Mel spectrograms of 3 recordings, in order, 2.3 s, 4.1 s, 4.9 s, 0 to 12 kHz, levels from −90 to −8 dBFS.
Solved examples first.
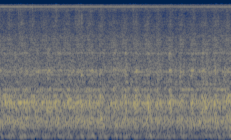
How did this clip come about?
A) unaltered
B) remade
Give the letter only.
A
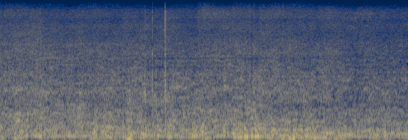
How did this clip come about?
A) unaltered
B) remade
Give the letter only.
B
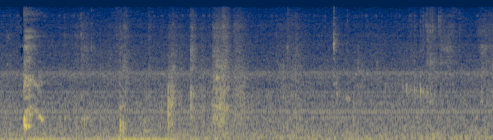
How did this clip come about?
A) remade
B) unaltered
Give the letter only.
B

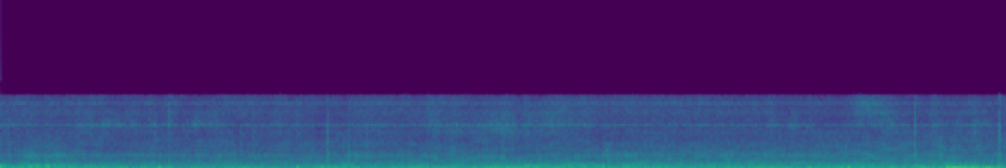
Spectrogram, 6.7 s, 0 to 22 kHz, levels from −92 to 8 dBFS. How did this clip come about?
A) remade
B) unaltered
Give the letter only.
A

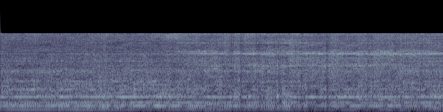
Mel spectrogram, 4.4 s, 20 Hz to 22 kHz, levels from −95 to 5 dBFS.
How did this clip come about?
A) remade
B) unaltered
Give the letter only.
A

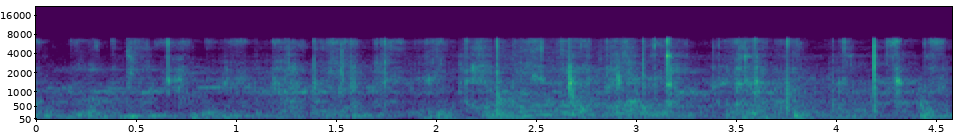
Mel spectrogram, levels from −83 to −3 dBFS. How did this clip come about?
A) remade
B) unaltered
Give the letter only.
A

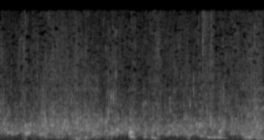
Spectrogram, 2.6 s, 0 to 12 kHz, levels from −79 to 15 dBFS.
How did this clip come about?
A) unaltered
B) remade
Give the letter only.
A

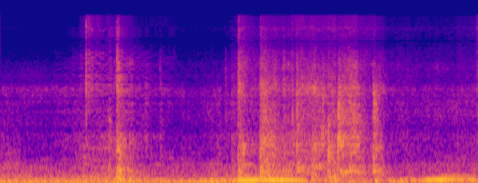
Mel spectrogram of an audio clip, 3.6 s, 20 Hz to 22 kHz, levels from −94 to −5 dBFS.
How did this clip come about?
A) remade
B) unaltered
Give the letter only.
A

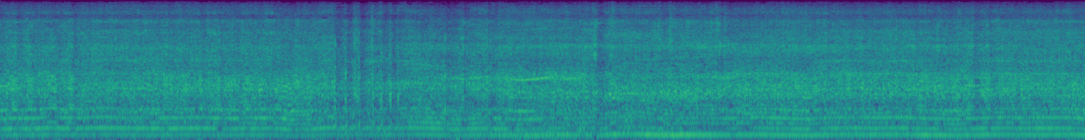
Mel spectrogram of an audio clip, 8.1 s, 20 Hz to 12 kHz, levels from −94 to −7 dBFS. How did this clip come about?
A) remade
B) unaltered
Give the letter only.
B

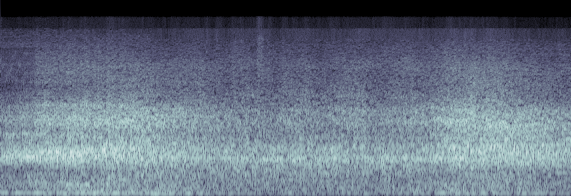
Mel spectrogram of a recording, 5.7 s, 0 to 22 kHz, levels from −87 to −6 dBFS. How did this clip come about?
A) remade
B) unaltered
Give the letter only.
B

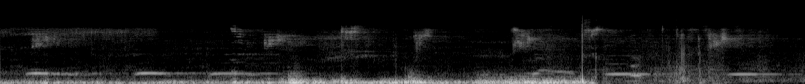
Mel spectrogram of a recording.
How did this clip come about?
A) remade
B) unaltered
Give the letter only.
A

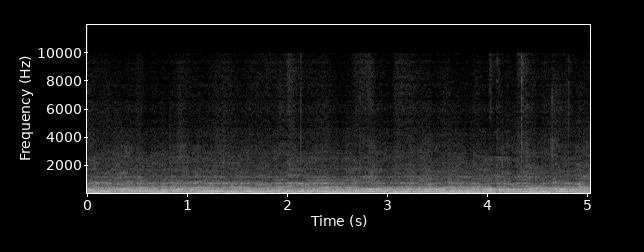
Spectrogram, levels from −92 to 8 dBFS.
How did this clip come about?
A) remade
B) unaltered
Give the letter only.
A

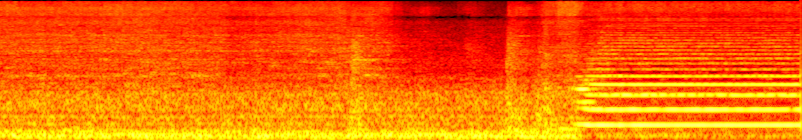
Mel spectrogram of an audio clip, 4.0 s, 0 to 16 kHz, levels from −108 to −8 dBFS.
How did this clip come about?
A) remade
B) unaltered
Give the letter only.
B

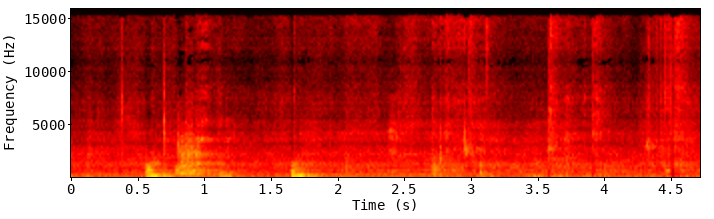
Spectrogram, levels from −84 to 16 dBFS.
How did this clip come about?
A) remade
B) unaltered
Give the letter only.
A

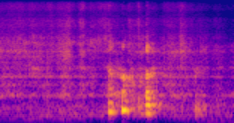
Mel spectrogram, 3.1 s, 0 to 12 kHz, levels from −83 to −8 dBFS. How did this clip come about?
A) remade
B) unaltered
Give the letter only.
A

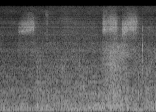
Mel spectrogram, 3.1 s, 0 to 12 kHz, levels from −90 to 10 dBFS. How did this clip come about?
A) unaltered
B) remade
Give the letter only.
B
